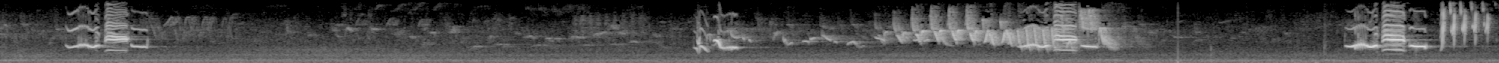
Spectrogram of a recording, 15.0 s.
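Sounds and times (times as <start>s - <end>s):
bird song of quick varied whistled notes with sharp chirps and buzzy elements: 0.0s - 14.9s.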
